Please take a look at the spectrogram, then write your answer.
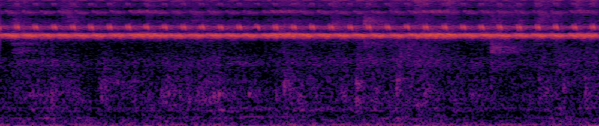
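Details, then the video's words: High cricket chirping in rain, the upper trill broken into fast, evenly spaced beads about a dozen per second above a steady lower tone, with a soft hiss of rainfall underneath. "Suara Hujan dan Jangkrik Pengantar Tidur"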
